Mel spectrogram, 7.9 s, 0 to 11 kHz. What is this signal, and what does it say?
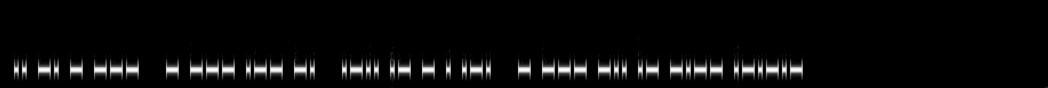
Morse code, heard as a keyed tone, about 40 wpm, 700 Hz. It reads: INTO TOWN LATER TODAY.
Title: Sentences from Top 1000 Words - Review Part 6 - 40wpm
